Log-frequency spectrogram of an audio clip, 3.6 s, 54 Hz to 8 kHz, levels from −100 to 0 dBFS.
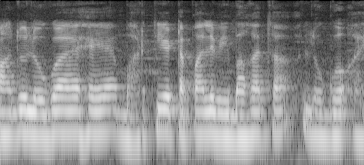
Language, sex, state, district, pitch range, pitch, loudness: Marathi, male, Maharashtra, Mumbai Suburban, 130-140 Hz, 135 Hz, -18 LUFS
